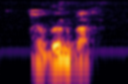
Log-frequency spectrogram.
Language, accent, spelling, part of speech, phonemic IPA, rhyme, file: English, Southern England, Aruba, proper noun, /əˈɹuː.bə/, -uːbə, LL-Q1860 (eng)-Aruba.wav
- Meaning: An island, dependent territory, and constituent country of the Netherlands, in the Caribbean Sea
